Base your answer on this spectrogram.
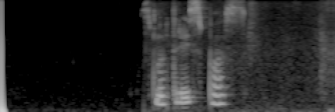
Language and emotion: Russian, neutral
